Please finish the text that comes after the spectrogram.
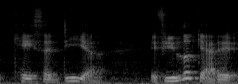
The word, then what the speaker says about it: quesadilla: and so it's pronounced quesadilla if you look at it it looks like it's pronounced quesadilla but those ELLs are silent quesadilla another word is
